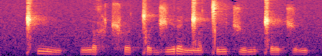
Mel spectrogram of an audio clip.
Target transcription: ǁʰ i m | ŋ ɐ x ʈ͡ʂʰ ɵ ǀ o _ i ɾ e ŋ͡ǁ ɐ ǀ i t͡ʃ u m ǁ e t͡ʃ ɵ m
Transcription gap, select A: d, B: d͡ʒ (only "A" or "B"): B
